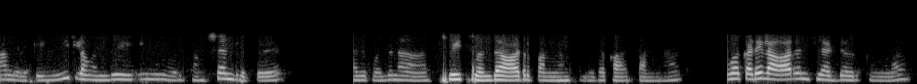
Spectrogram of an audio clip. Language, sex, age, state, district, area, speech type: Tamil, female, 18-30, Tamil Nadu, Chennai, urban, conversation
